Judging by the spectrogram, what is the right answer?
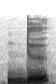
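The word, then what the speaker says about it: deux: 2. Final x not pronounced, okay?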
